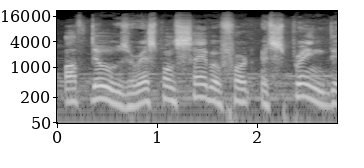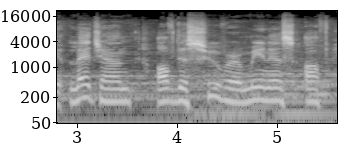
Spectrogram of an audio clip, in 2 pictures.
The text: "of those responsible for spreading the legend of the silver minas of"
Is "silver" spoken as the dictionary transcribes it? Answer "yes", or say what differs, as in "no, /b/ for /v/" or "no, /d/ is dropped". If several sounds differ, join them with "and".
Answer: no, /l/ is dropped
